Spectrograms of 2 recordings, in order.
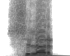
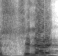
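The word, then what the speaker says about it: Schiller: दिया आप लोगों ने सिलर इसको एक बार पढ़ना थोड़ा इंटरेस्ट लगेगा एस को साइलेंट करके एस साइलेंट कर दे तो नालायक का नाम आता है पर अपनी आदत खराब है कि अपन किसी का नाम बिगाड़ने में समय नहीं लगाते हैं तो शिलर इसका ओरिजिनल नाम है चिलर अपने लेक्चर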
